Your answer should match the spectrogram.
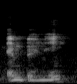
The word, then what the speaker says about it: Mbuni: but what they called Mbuni or Buni coffee, which is spelled M-B-U-N-I for people who want to look that up.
